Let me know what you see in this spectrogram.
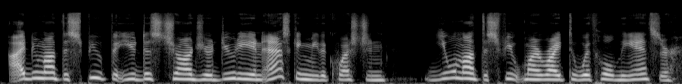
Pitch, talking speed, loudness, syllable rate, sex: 230 Hz, 210 wpm, -18 LUFS, 5.6 syllables/s, female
